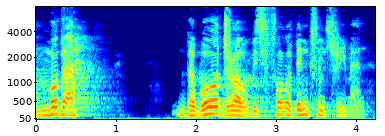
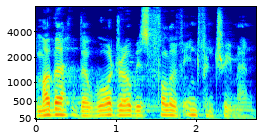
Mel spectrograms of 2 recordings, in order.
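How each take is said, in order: First: It is said in a broad regional accent. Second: It is said in the speaker's everyday accent.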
